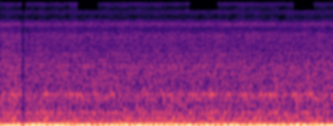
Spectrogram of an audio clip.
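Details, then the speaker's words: Lotus Elite revived after ten years in a barn. Still cold, with fantastic oil pressure and charging. A deep, even idle with a steady beat and no knocks, misses or ticks. "How smooth is that? The old pressure's fantastic, it's charging the battery."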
